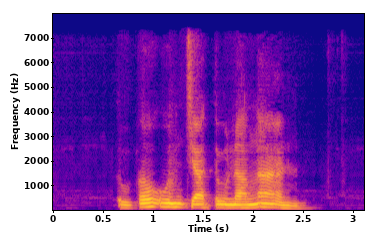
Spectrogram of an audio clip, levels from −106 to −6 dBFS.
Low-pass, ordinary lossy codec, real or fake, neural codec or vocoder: 7.2 kHz; AAC, 48 kbps; fake; codec, 16 kHz in and 24 kHz out, 0.6 kbps, FireRedTTS-2 codec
